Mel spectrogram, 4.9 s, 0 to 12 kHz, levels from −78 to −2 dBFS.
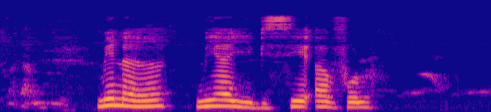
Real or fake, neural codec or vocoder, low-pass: real; none; 7.2 kHz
